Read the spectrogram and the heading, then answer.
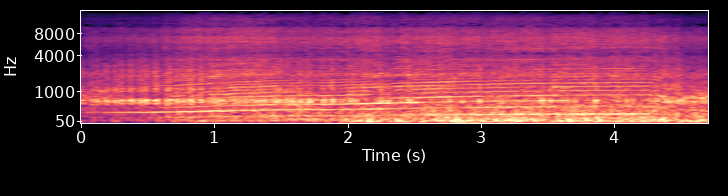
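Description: A 125cc racing kart engine screams at high revs on a Florida track where speeds reach about 100 mph, a loud continuous buzzing drone with slight shifts in pitch and no pauses.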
